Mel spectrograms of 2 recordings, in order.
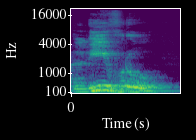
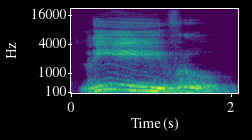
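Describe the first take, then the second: First: Said in the usual way. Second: Livro with a long drawn-out LI; calling out the word. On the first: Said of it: "vou chamar a". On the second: Shown as a demonstration. Teacher calls the word for students, stretching LI in livro. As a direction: call livro, holding the first syllable li. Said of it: "onde eu demorei mais".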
